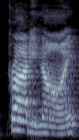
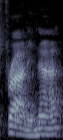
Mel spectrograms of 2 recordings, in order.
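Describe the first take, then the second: First: It is said in a Kentucky accent. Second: It is said in a standard American accent.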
